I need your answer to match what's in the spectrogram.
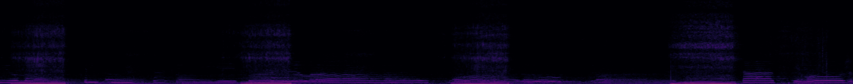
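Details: English bulldog snoring during a daytime siesta: loud, deep, rhythmic rattling snores about every three seconds, heard over a sung lullaby.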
